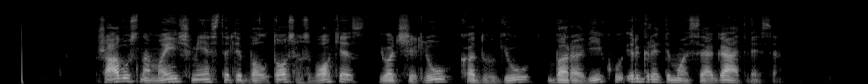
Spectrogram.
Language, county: Lithuanian, Vilnius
